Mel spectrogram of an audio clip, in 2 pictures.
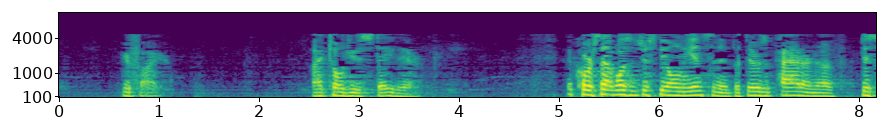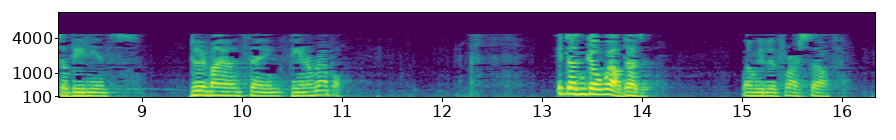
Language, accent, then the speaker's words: English; Philadelphia, Pennsylvania, United States; moved away; It ended up that I grew up in Philadelphia. It ended up that I moved out to Colorado.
